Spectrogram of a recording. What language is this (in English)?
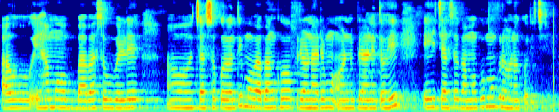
Odia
